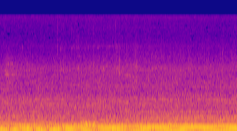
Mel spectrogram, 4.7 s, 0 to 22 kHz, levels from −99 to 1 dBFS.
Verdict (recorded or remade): recorded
